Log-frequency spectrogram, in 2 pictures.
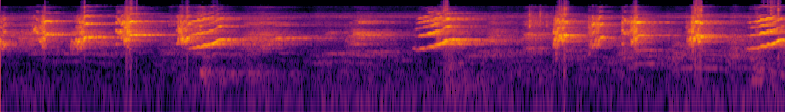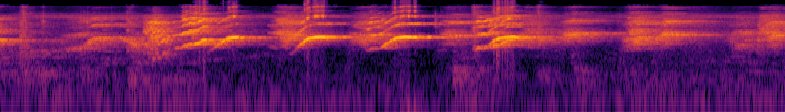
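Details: Javan myna singing vigorously with head-nodding, a tutor recording for young birds: buzzy chatter followed by a run of rising, slurred whistles repeated about twice per second.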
